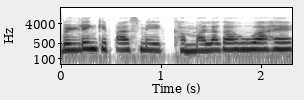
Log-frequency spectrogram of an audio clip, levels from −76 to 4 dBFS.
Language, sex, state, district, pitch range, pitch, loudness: Hindi, female, Bihar, Saran, 240-265 Hz, 255 Hz, -14 LUFS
